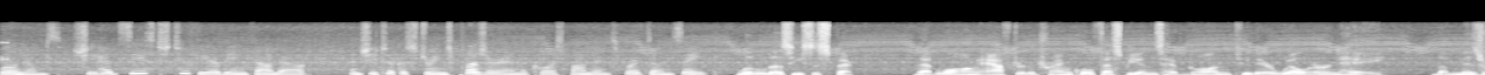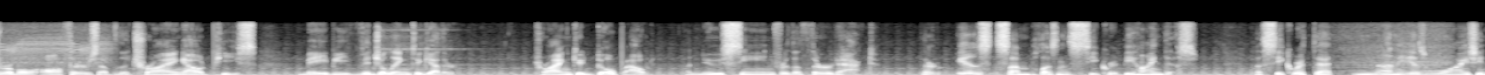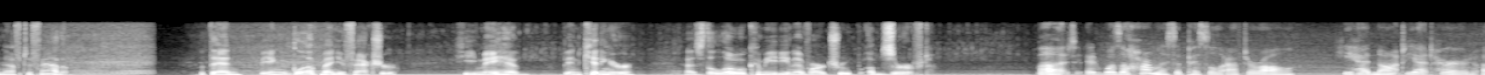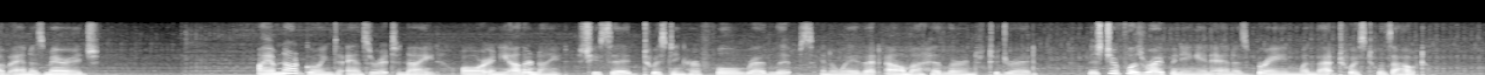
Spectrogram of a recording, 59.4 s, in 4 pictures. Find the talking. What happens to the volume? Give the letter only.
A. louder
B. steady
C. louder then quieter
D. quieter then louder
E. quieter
B.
